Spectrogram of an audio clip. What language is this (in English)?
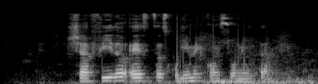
Esperanto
